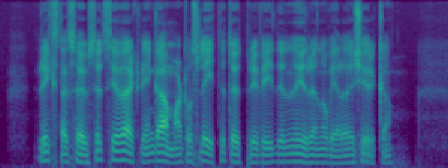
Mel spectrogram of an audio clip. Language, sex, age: Swedish, male, 51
